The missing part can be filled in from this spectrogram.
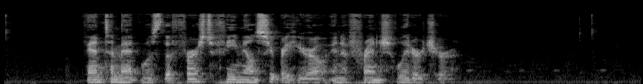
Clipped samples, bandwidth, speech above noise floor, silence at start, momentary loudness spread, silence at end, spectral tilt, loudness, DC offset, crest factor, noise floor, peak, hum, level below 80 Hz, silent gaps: under 0.1%; 12 kHz; 35 dB; 0.85 s; 11 LU; 1.85 s; -2.5 dB/octave; -22 LUFS; under 0.1%; 24 dB; -58 dBFS; -2 dBFS; none; -50 dBFS; none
